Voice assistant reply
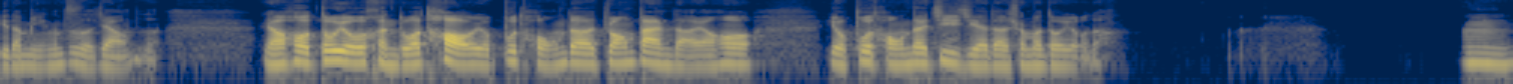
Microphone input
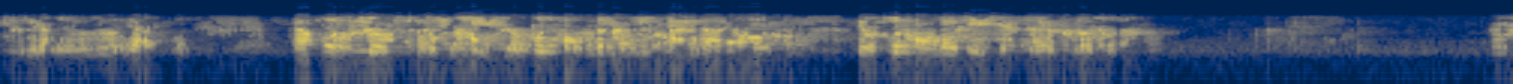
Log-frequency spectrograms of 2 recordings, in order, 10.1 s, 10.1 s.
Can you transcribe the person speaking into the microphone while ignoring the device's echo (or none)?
none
